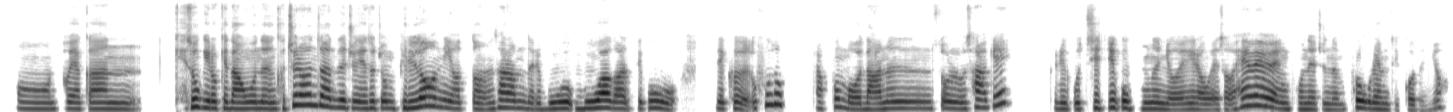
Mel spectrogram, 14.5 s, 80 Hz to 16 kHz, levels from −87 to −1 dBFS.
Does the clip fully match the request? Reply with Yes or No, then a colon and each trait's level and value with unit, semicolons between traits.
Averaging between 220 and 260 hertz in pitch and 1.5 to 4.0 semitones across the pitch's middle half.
No: high, 210 Hz; average, 2.9 semitones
